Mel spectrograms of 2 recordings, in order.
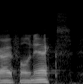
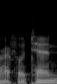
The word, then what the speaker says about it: iPhone X: So your iPhone X or iPhone 10, depending on how you say it, 3 GB.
